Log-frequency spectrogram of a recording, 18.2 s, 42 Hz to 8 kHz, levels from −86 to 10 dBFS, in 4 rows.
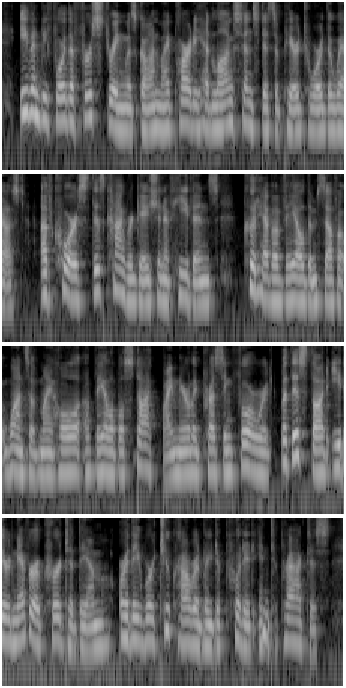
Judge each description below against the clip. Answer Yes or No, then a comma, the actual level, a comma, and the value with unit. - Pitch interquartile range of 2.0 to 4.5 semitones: Yes, average, 3.5 semitones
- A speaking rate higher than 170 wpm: Yes, average, 180 wpm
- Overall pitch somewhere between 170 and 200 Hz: No, medium, 155 Hz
